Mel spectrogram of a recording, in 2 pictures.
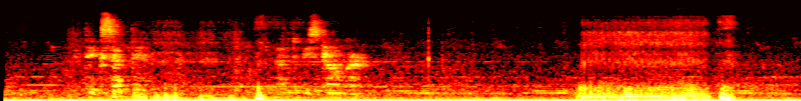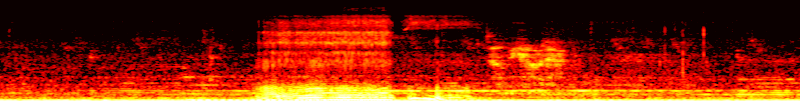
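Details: Chiweenie dog asleep with eyes open, snoring loudly: two drawn-out low, buzzy snoring breaths over a steady low hum with faint background talk; snoring.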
